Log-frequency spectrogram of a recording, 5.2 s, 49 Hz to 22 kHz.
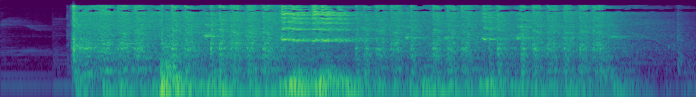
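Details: BMW E30 M3 with swapped S54 engine, first start attempt: starter cranks steadily about four seconds with no firing; injectors not firing because the 30A fuel injection fuse was blown, later replaced.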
